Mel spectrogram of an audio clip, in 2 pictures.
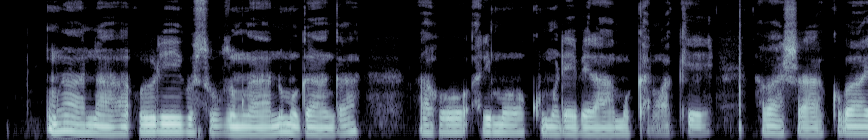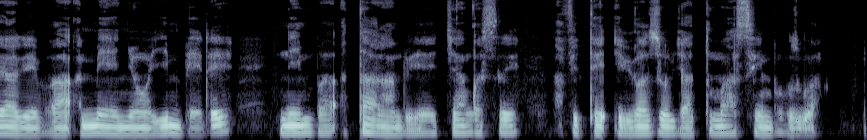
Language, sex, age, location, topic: Kinyarwanda, male, 18-24, Kigali, health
